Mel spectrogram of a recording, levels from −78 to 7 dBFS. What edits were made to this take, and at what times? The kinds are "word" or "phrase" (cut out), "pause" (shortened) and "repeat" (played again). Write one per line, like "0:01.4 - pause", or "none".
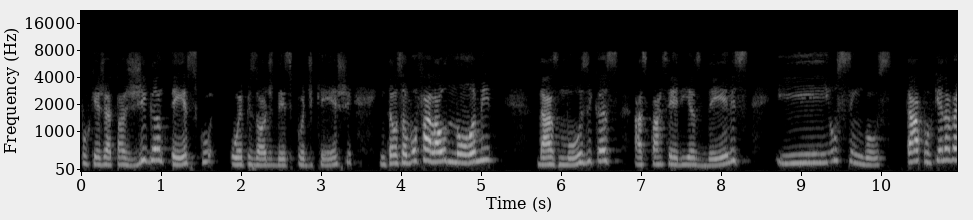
none

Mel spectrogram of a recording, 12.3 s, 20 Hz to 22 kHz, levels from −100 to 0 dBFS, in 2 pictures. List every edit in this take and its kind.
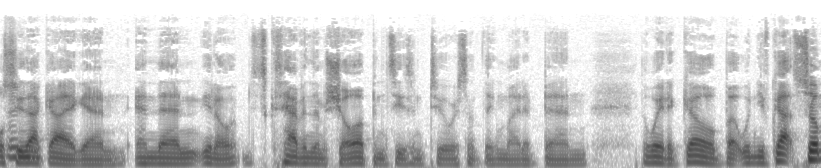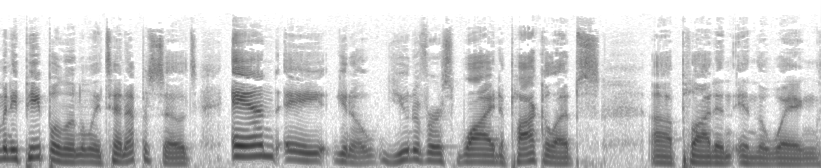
none

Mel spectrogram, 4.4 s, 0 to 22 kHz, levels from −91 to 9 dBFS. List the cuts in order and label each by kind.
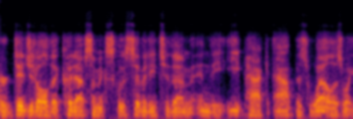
none

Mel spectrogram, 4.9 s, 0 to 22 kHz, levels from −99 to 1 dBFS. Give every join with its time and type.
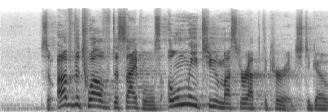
none

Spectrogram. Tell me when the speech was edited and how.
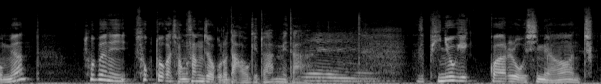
none

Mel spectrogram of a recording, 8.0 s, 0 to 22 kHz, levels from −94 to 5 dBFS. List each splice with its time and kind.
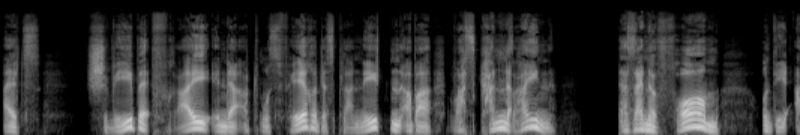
0:01.5 - word
0:04.4 - pause
0:05.1 - word

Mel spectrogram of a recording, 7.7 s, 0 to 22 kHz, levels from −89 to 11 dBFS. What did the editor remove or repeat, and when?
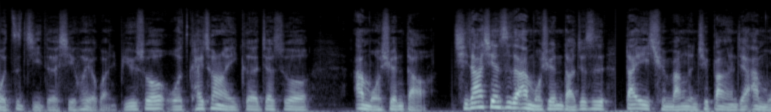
none

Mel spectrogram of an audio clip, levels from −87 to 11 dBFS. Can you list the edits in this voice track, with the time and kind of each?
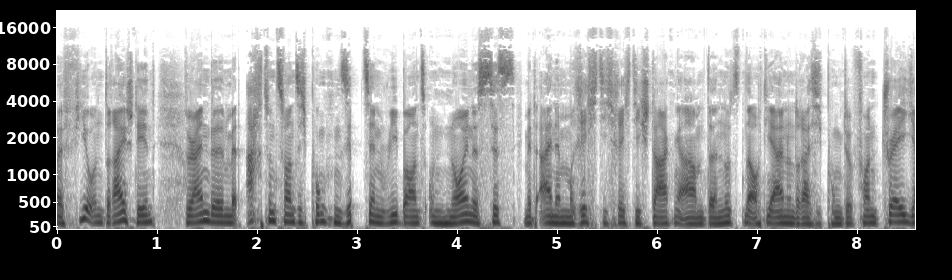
0:01.3 - phrase
0:04.6 - pause

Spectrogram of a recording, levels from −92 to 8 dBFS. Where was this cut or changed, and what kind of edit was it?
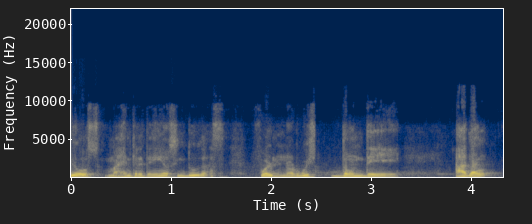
0:02.0 - phrase
0:02.4 - word

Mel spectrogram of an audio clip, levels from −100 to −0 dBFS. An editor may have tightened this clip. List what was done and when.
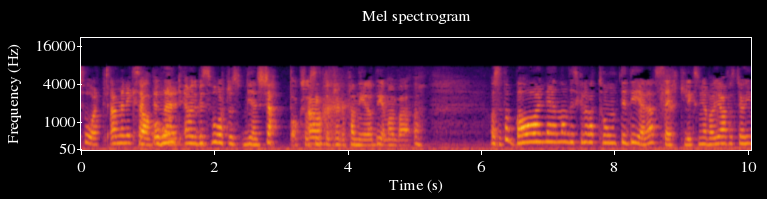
0:06.3 - word

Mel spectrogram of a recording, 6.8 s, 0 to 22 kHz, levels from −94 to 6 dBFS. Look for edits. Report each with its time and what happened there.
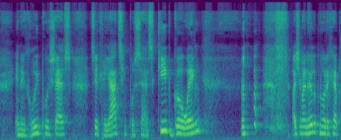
0:02.0 - phrase

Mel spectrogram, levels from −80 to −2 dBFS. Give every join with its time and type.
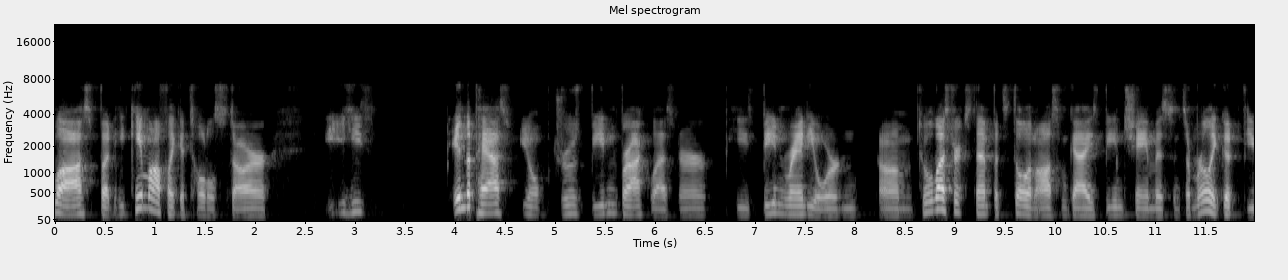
none

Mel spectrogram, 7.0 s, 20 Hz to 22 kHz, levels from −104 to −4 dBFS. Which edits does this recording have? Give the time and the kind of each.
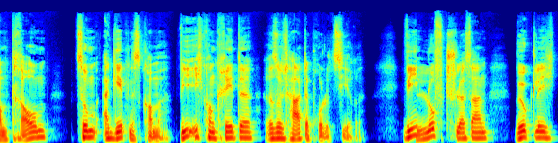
0:02.2 - pause
0:05.2 - phrase

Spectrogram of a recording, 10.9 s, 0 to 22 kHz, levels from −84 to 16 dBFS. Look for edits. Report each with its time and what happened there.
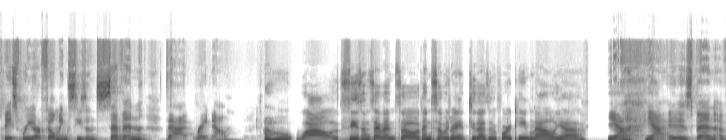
0:02.5 - word
0:06.3 - word
0:06.7 - word
0:07.9 - word

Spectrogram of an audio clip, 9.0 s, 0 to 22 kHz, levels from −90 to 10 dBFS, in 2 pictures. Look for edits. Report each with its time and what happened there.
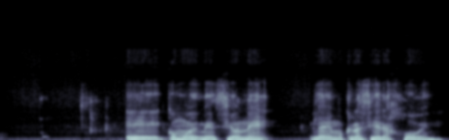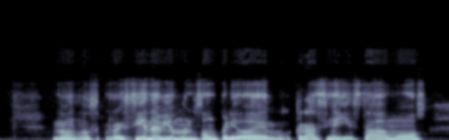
0:05.5 - phrase
0:06.5 - word

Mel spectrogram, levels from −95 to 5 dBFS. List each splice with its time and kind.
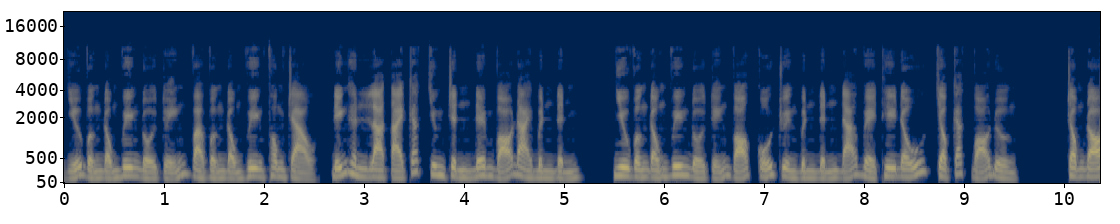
0:02.6 - pause

